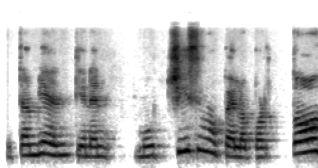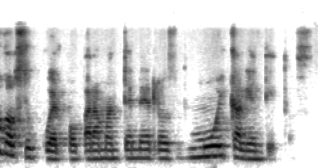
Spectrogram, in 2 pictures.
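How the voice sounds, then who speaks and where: A woman's voice: medium pitch, moderate pace, dark tone. A woman interpreting a children's program, relaying instructions and fun facts to families and kids.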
